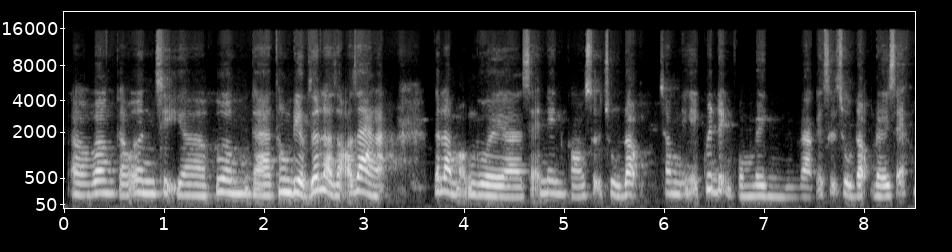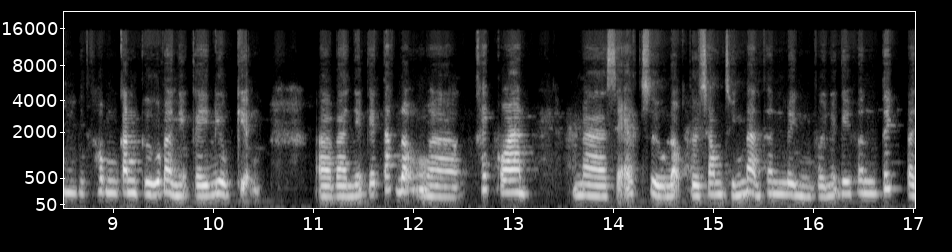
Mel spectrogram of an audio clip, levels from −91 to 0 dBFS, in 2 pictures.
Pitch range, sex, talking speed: 180-230 Hz, female, 260 wpm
